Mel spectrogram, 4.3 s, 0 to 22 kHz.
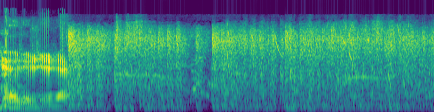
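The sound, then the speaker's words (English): AK-47 assault rifle fire: a dense, loud rattle of rapid shots that runs without a break after a brief voice at the very start. “This is the AK-47 assault rifle, the preferred weapon of your enemy, and it makes a distinctive sound when fired at you, so remember it.”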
